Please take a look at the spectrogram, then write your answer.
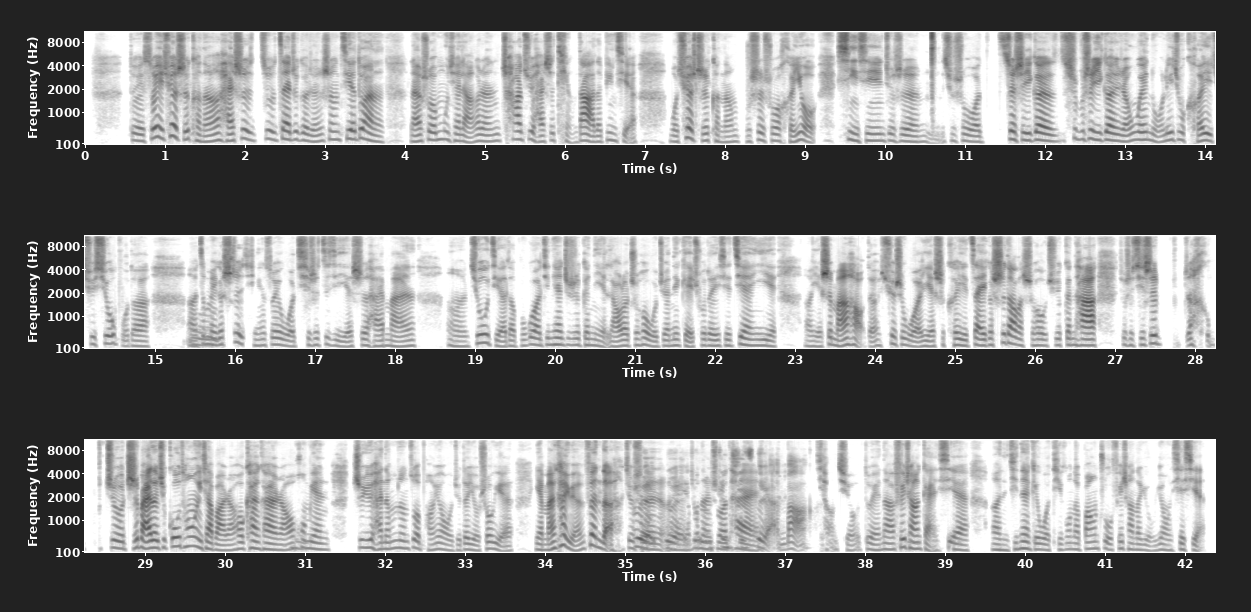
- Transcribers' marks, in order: tsk; other background noise
- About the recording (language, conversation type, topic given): Chinese, advice, 我该如何处理与朋友在价值观或人生阶段上严重不一致的问题？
